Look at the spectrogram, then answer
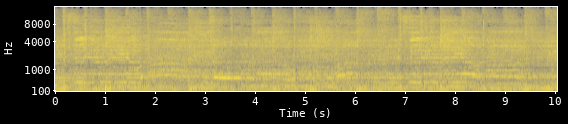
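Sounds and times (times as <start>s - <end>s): man singing pop song with band: 0.0s - 10.0s.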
